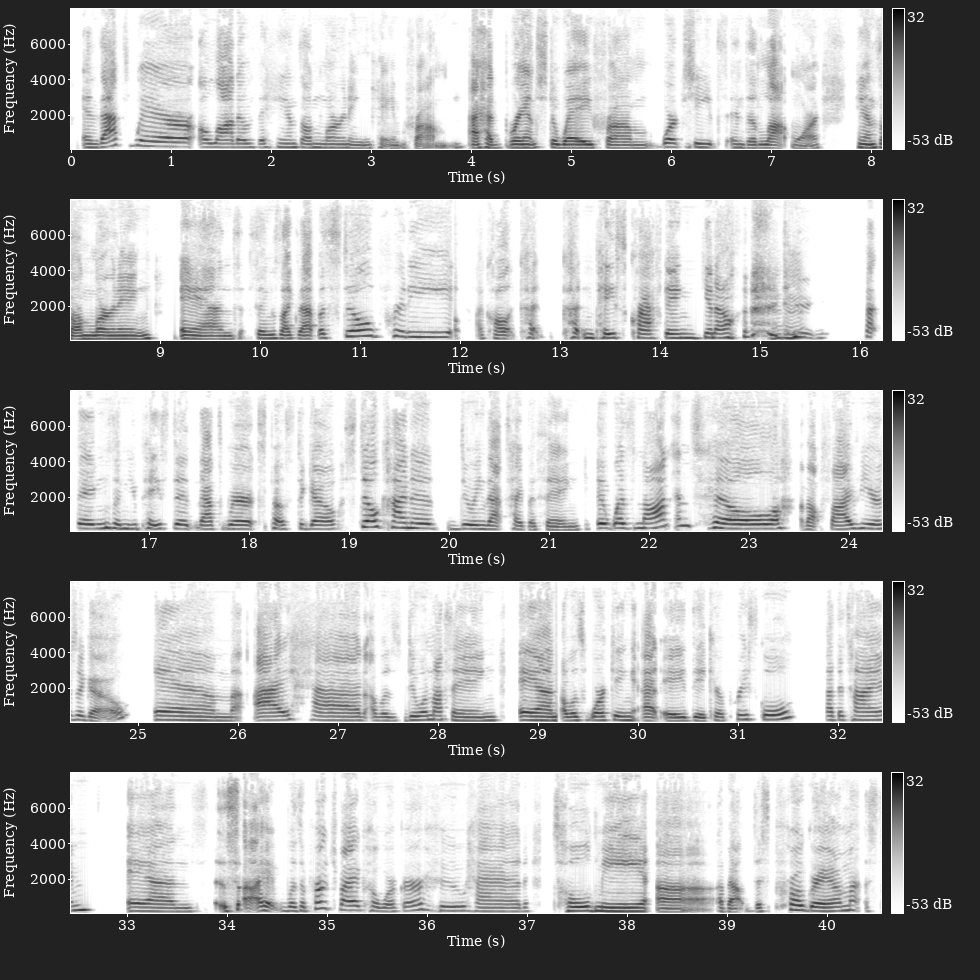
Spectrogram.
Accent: Chesapeake, Virginia, United States; I am from Chesapeake, Virginia, which is in the Hampton Roads area. Most people probably know Virginia Beach. That's the same area.

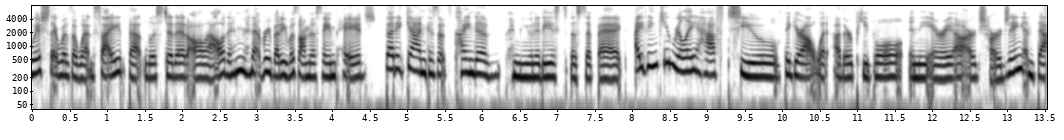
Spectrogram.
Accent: Florida, United States; I'm from Florida, so there are a lot of beach towns in Florida, which are fantastic.

